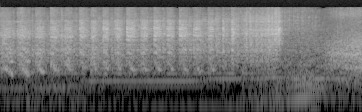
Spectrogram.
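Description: A truck engine starts and runs before setting off for Luhansk in eastern Ukraine. It is a loud, steady rumble with a rapid chugging pulse, then it drops abruptly to a lower, quieter idle near the end.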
